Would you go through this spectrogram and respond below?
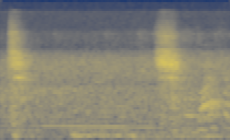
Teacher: The sound is produced by raising the tip of your tongue against the upper teeth ridge and the hard palate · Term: affricate sound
